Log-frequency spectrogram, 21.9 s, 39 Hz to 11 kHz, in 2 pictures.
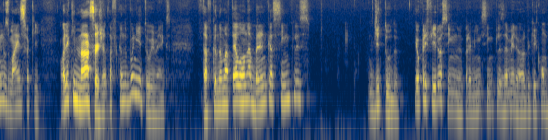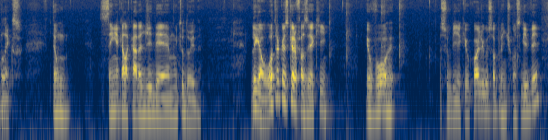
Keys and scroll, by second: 14.0 Return, 14.4 Return, 17.6-17.9 typing, 18.6 Return, 19.0 Return, 19.6 Up, 19.8 Up, 20.1 End, 21.3 space.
